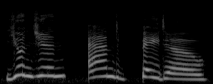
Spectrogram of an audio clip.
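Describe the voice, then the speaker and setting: High-voiced, courteous, efficient aide. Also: female voice, lively intonation, takes it slowly, soft background music, full character voice. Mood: official announcing. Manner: polite, formal, announcing. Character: courteous, efficient young female aide announcing on her lady's behalf. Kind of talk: anime video game voice acting.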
